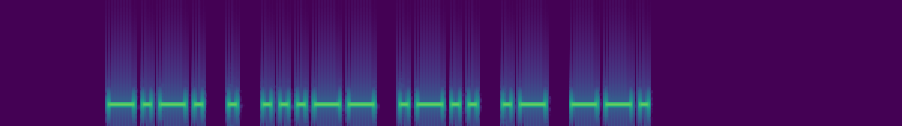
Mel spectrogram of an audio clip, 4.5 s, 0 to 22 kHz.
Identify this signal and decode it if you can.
Morse code, heard as a keyed tone, about 28 wpm, 700 Hz. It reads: CE3LAG
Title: DXCC-100 Call Signs - 6 Characters - 28wpm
